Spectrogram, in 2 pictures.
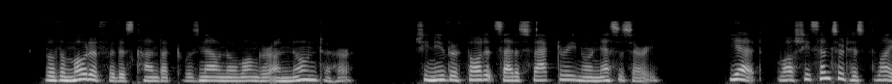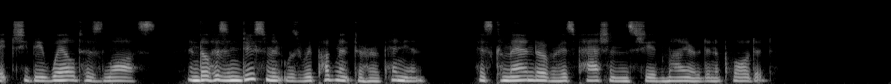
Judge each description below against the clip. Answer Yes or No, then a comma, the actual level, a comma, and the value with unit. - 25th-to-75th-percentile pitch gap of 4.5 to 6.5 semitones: No, average, 3.0 semitones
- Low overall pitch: No, medium, 180 Hz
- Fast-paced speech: No, average, 160 wpm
